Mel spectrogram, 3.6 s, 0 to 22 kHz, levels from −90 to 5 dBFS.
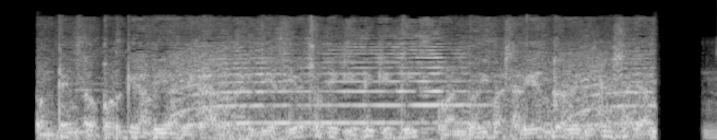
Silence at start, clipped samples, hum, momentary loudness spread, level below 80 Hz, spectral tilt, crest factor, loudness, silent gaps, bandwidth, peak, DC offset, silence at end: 0.2 s; under 0.1%; none; 3 LU; -28 dBFS; -5 dB/octave; 10 dB; -10 LUFS; 3.30-3.48 s; 14 kHz; 0 dBFS; under 0.1%; 0 s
